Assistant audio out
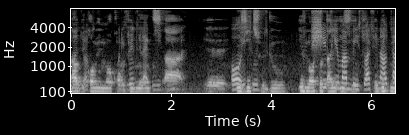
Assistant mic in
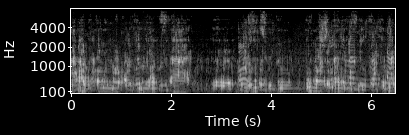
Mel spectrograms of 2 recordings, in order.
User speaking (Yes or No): No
